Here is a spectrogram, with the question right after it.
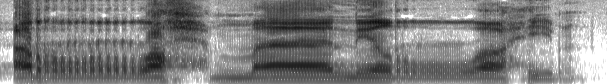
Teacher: mendengarkan huruf ra dibaca dengan getaran yang sangat jelas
